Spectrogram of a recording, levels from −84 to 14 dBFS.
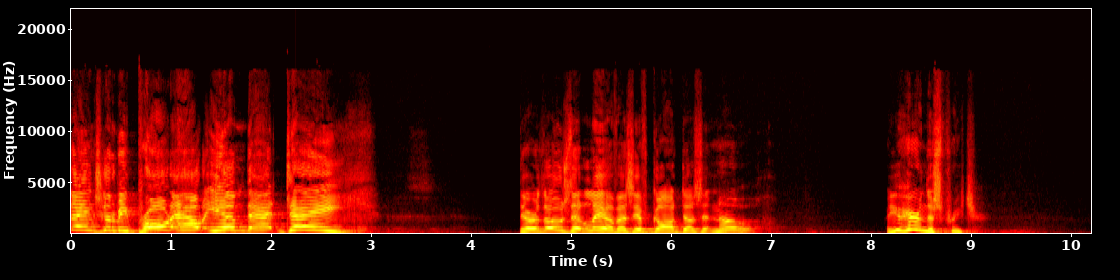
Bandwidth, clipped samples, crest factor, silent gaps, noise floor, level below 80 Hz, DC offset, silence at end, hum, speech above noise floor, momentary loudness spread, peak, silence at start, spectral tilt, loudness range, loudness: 13 kHz; under 0.1%; 14 dB; none; -65 dBFS; -66 dBFS; under 0.1%; 1.2 s; none; 53 dB; 11 LU; 0 dBFS; 0 s; -4 dB/octave; 6 LU; -12 LUFS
